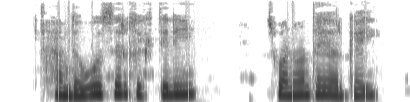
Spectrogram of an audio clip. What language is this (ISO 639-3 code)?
pus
